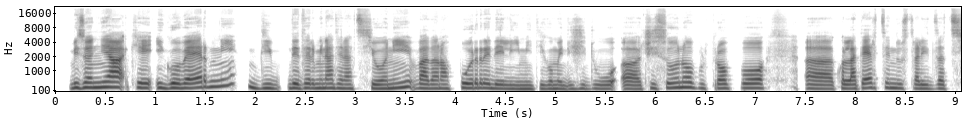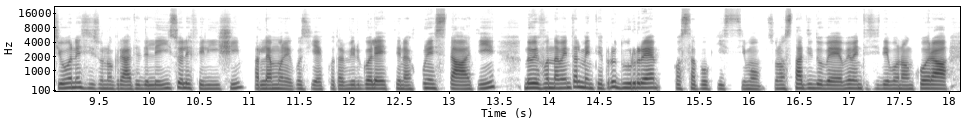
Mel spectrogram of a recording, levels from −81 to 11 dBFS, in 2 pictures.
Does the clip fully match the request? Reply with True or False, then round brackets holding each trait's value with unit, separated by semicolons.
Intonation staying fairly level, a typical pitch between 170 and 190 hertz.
False (3.0 semitones; 185 Hz)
